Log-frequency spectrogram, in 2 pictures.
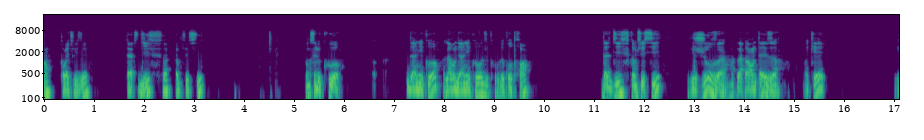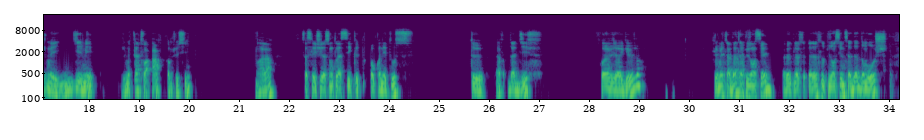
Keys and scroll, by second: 0.6 d, 1.4 a, 1.8 t, 2.0 e, 3.2 f, 3.7 i, 4.2 f, 14.7 5, 17.7 3, 19.3 a, 24.9 3, 29.4 ..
